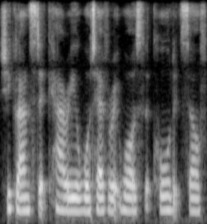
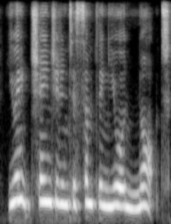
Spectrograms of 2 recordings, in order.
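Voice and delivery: forceful shout; 6 semitones higher, 8 dB louder than usual. A narrator's reading. Ricky shouting at her.

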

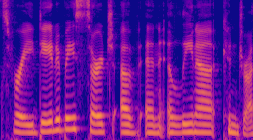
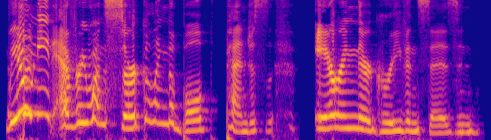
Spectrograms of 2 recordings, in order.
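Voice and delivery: exasperated rant; 7 semitones higher, 11 dB louder than usual. Pretend. Acting Olivia's exasperated rant.

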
